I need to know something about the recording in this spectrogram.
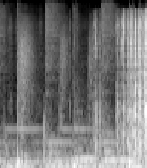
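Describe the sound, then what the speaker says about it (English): A deck of playing cards shuffled by hand during a card trick, a quick riffling flutter building in short bursts over a low steady background, with no talking. "ask the spectator to shuffle the deck of cards"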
